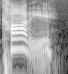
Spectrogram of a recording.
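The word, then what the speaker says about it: Kati: Like C-O-T-T-I-E. Yeah, but it's Kate. It's Connie. It's spelled like, no, her name's Cottie. It is Cottie, but it's K-A-T-I. It's spelled like Katie, but it's Cottie.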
